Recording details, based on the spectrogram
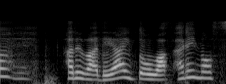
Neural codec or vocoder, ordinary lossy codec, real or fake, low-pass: codec, 16 kHz, about 1 kbps, DyCAST, with the encoder's durations; none; fake; none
